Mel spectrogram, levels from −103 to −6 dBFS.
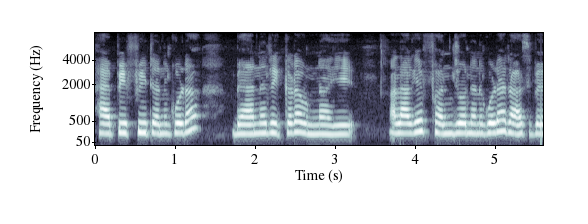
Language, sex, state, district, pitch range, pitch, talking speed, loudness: Telugu, female, Andhra Pradesh, Annamaya, 210-230 Hz, 220 Hz, 140 wpm, -14 LUFS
